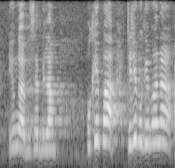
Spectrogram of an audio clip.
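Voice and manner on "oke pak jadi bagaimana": "bagaimana" pitched high and loud, over-eager; rising intonation. Shown as a demonstration. Salesman wrongly closing a deal with a customer, rising intonation. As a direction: lift "Oke, Pak, jadi bagaimana" up high and louder. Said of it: "nggak bisa pakai intonasi naik".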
